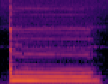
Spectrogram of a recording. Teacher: Syiddah mulutnya n terkunci rapat tapi mengalir melalui rongga hidung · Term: konsonan nasal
